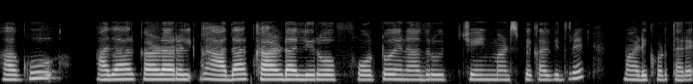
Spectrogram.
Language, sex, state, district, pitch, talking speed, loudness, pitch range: Kannada, female, Karnataka, Chamarajanagar, 225 Hz, 95 wpm, -19 LUFS, 220-235 Hz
